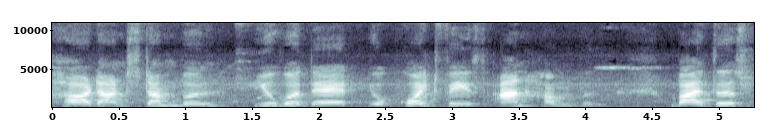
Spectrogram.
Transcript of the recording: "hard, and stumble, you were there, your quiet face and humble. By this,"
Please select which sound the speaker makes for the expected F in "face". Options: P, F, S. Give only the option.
F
